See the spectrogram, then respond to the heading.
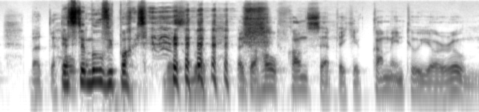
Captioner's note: laughs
